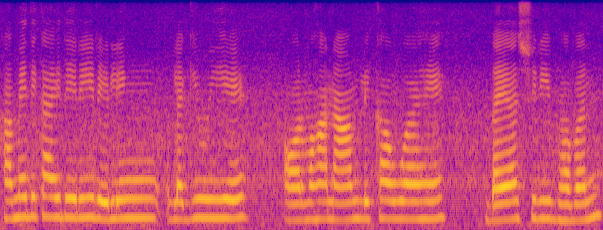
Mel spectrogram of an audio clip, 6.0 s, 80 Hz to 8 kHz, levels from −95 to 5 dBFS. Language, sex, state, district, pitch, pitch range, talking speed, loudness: Hindi, female, Madhya Pradesh, Bhopal, 230 Hz, 220-240 Hz, 170 wpm, -13 LUFS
